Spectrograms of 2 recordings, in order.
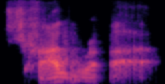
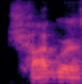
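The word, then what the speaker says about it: Tchagra: is called brown crowned chagra chagra spelled with a t tch we get some of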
